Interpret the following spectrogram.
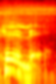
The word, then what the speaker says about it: Phele: Pelle.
